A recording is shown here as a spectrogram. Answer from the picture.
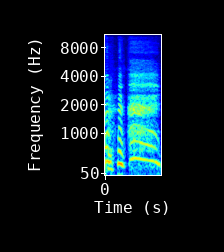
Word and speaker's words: Vilain: Brasil Vilain, mas daí eu vou falar para os descendentes que é vilã, né, Vilã. vilã. É, esse pronúncio é vilã, e da família Van der Hurt, né?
